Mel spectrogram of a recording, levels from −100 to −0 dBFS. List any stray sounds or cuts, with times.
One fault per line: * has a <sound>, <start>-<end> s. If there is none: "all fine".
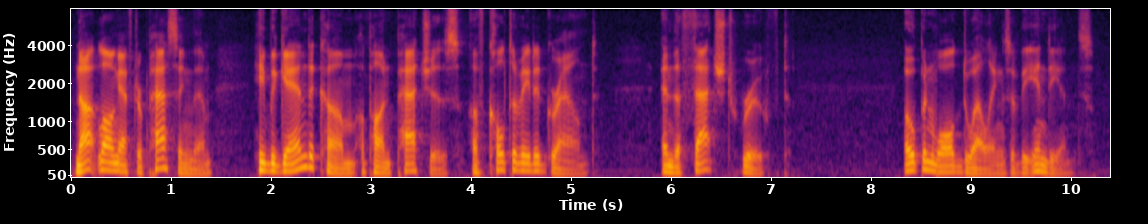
all fine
